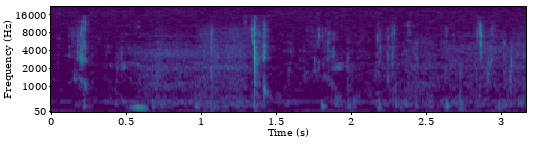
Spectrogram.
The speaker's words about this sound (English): It's hard to fucking chew this guy. Did you stuff it all in? A half of it, and I was like, this is a mistake.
